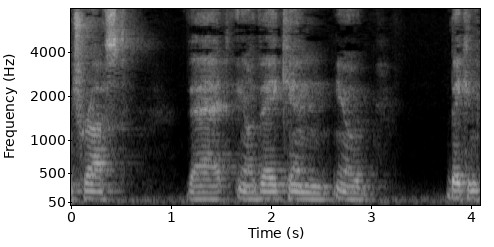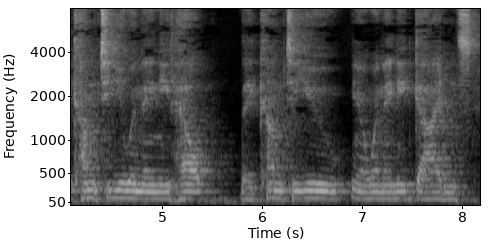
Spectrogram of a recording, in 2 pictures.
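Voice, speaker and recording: The man's dark, mellow voice comes out somewhat breathy at a moderate pace, with audible echo from the room. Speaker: fitness coach. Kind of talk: casual live stream talk. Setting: hotel stairwell, Facebook live. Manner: quiet, talking low; hesitant, many fillers.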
